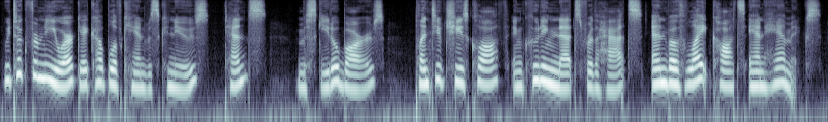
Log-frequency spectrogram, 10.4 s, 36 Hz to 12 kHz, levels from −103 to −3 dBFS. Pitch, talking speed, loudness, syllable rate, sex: 220 Hz, 155 wpm, -17 LUFS, 4.1 syllables/s, female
